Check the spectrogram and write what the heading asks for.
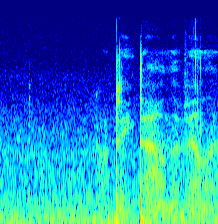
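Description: A man's close-miked whisper: a quiet pause, then two sharp mouth clicks a little over a second in as the whispering resumes.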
